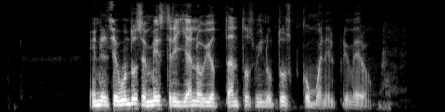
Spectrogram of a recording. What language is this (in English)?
Spanish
